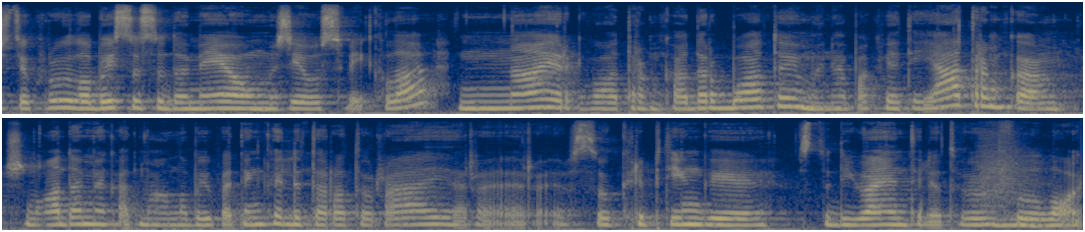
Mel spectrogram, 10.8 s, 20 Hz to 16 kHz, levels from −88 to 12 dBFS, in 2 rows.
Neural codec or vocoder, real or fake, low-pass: vocoder, 48 kHz, 128 mel bands, Vocos; fake; 14.4 kHz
